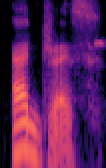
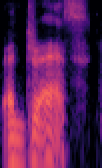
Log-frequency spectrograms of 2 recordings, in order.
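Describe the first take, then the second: First: The stress is on the first syllable. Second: The stress is on the second syllable. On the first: It is used as a noun. "if it is a noun, we stress on the first part or first syllable" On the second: It is used as a verb. "if it is used as verb, then we stress on the second syllable"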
